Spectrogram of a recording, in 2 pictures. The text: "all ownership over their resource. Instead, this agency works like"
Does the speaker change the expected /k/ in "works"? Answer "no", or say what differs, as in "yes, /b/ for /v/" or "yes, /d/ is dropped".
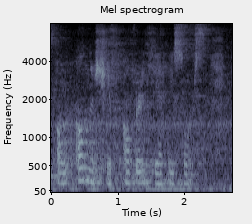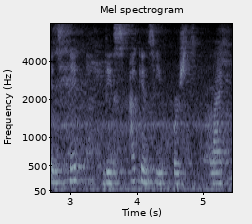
yes, /k/ is dropped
